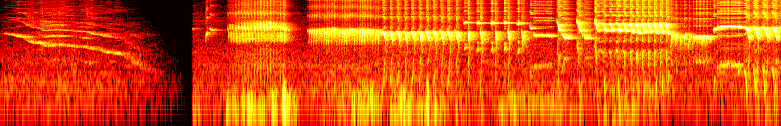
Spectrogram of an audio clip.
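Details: Canary song in the ngerol nembak style: a soft series of falling whistles, a short pause, then a loud torrent of buzzy rolls, rapid chips and sharp swooping whistles lasting the rest of the clip.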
